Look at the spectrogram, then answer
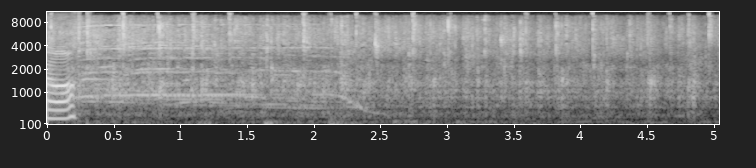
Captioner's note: audience cheer and applaud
